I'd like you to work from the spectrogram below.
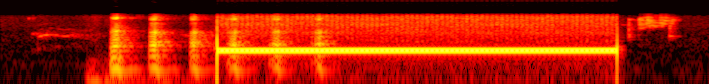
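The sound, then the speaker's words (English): A telephone ringback tone sounds once as a steady, loud two-second hum during an outgoing call. A voice talks briefly just before it and murmurs faintly underneath. “We're making a phone call.”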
